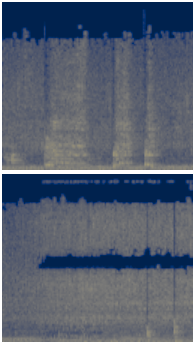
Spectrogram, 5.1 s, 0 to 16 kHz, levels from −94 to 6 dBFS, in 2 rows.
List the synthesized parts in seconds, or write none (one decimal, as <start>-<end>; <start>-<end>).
3.1-3.9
